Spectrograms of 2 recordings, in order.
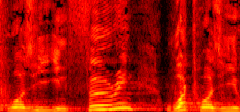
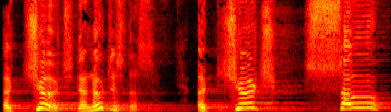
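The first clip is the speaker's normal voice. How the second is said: usual speaking voice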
